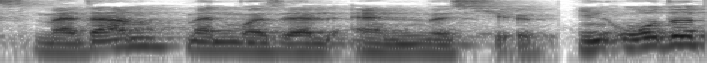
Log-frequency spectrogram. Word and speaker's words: Madame: Ms and D are similar to English and the E at the end is silent, according to the rule we just learned with Bonne nuit. So it’s Madame.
